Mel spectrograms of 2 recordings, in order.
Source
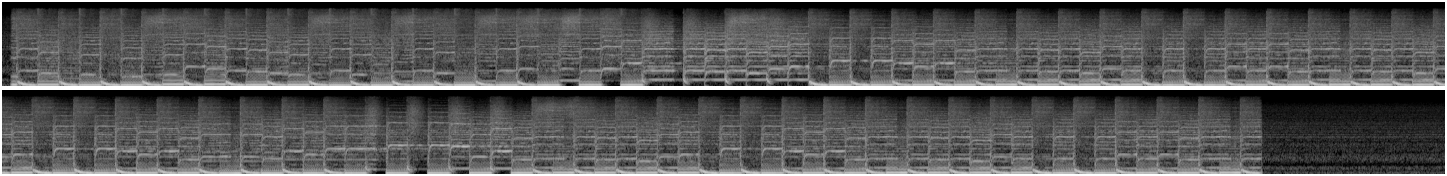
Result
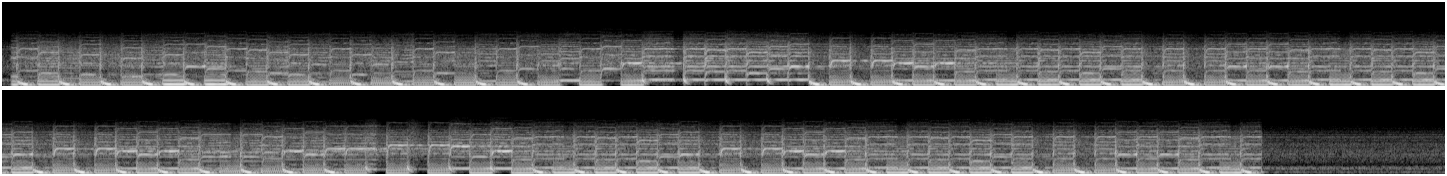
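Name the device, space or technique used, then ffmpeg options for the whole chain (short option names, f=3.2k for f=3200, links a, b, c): bass cabinet: -af "highpass=f=85:w=0.5412,highpass=f=85:w=1.3066,equalizer=f=100:t=q:w=4:g=8,equalizer=f=280:t=q:w=4:g=7,equalizer=f=730:t=q:w=4:g=-7,equalizer=f=1k:t=q:w=4:g=8,lowpass=f=2.1k:w=0.5412,lowpass=f=2.1k:w=1.3066,volume=5.5dB"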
